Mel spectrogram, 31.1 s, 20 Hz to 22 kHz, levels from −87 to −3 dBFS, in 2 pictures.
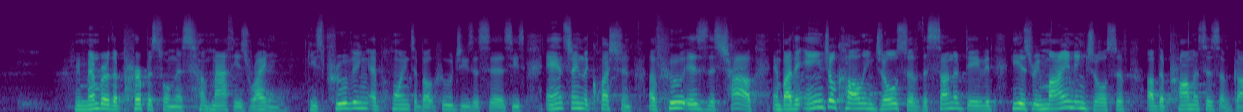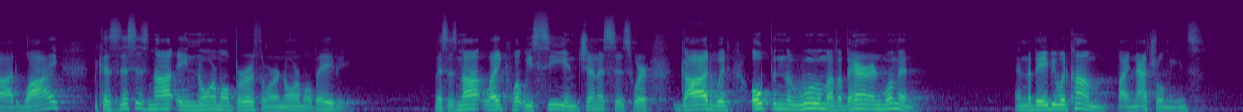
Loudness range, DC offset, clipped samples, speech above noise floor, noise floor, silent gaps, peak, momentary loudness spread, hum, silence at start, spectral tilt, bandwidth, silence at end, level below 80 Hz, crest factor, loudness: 5 LU; under 0.1%; under 0.1%; 39 dB; -73 dBFS; none; -14 dBFS; 11 LU; none; 0.95 s; -6.5 dB/octave; 13 kHz; 0.55 s; -80 dBFS; 20 dB; -35 LUFS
